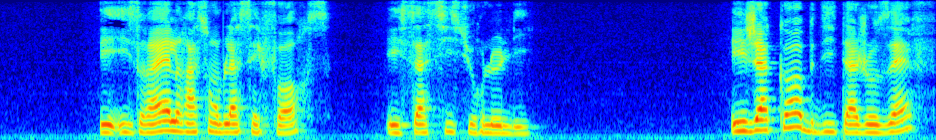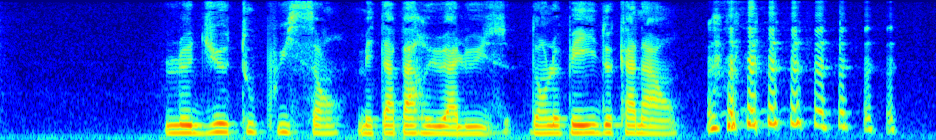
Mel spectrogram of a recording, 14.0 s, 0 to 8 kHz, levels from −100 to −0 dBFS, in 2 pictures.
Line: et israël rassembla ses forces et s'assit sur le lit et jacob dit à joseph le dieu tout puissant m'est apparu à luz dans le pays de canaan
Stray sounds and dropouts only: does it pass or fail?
fail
